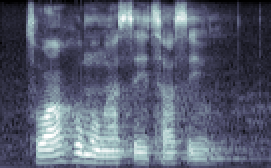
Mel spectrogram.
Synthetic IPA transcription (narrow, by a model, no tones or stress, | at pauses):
t͡sʰwahʊmʊŋasɪt͡sʰasɪːʊ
